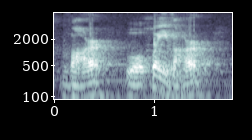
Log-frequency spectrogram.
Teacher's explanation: sometimes they even change the w sound into a v sound, so it becomes 玩,我会玩.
